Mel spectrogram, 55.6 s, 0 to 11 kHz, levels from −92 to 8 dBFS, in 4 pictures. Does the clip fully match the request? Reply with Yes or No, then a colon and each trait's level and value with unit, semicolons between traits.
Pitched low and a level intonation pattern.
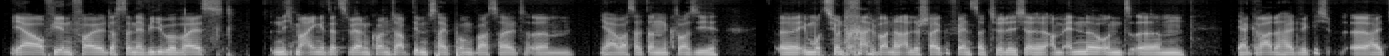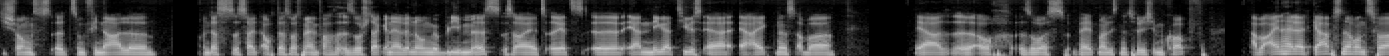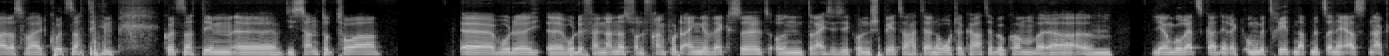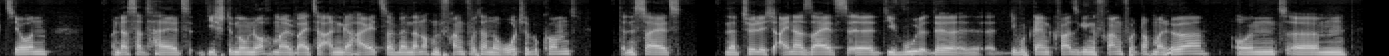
Yes: low, 120 Hz; narrow, 2.1 semitones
